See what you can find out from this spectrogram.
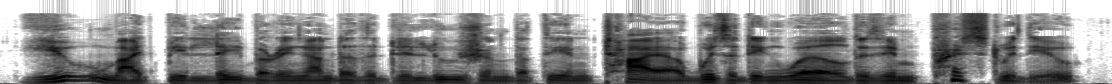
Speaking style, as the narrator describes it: Snape went on, so quietly that no one else could hear him

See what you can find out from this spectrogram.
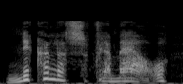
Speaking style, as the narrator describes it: she whispered dramatically

